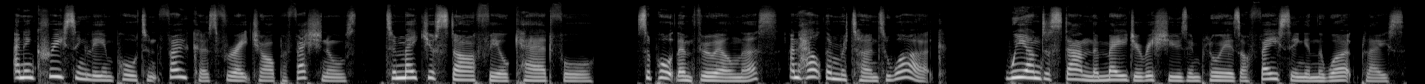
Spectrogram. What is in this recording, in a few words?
explainer sample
